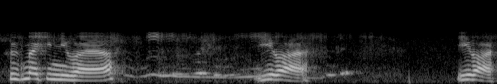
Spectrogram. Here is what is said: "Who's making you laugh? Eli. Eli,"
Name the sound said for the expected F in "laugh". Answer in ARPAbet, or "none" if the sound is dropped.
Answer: none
